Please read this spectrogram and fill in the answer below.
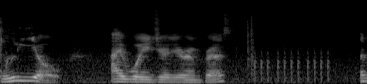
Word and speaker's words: Leo: ] is his name it's written with the kanji for lion to be sure but it's pronounced leo i wager you're impressed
